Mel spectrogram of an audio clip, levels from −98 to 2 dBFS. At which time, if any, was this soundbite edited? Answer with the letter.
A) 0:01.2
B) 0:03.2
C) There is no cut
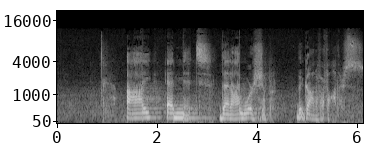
B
